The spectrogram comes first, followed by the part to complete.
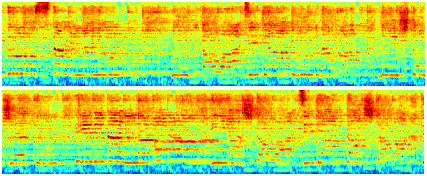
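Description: A woman singing a Russian estrada pop hit into a microphone over an amplified backing track with a steady beat.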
